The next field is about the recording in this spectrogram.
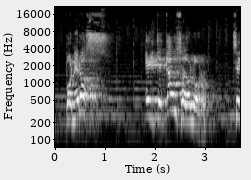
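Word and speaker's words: πονηρός: Maligno en el griego koiné se pronuncia poneros, el que causa dolor.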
